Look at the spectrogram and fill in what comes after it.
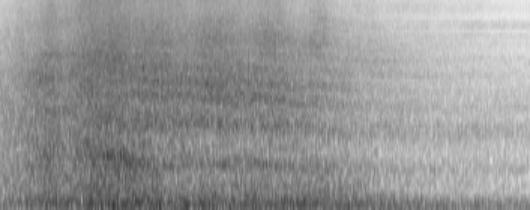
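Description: Electric passenger train, a locomotive hauling coaches, passing over the level crossing: a rushing of wheels on rail that swells to its loudest about a second and a half in and then fades away. A faint whine drops in pitch as it goes by.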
